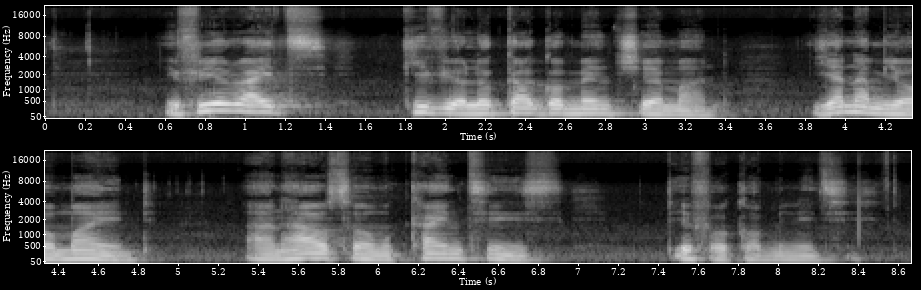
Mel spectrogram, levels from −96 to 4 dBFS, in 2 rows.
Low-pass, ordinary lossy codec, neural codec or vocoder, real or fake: none; none; none; real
